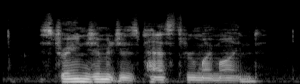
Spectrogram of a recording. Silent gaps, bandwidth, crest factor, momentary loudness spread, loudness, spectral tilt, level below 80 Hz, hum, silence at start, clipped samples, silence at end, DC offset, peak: none; 11 kHz; 16 dB; 12 LU; -22 LUFS; -5.5 dB/octave; -60 dBFS; none; 0.4 s; under 0.1%; 0.4 s; under 0.1%; -8 dBFS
